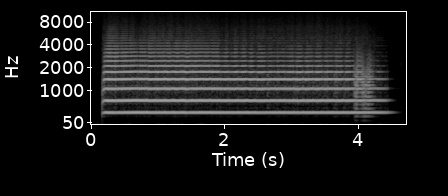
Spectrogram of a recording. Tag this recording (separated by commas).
Musical instrument, Brass instrument, Trumpet, Music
